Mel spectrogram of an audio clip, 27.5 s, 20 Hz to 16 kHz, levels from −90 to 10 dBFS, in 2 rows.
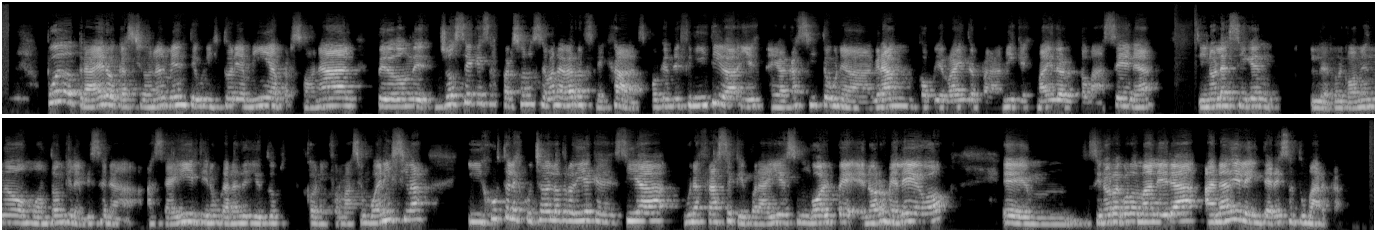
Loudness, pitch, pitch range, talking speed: -21 LUFS, 200 Hz, 185-225 Hz, 190 wpm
